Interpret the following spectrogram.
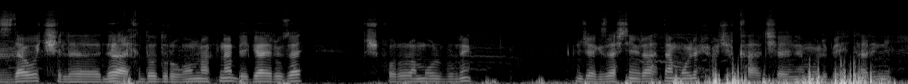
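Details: Hissar sheep rams, a breed praised as very good, giving wavering, harmonic-rich bleats for about three seconds, then more bleats mixed with rustling, handling noise and people talking nearby.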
